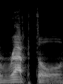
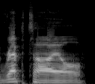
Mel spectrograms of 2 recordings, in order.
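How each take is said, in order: First: The word uses a dated mid-century pronunciation. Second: The word uses today's common pronunciation. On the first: This way is rarely heard anymore. "You don't hear reptile very often anymore" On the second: This is how most people say it now. "that's been the pronunciation that's really won out"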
